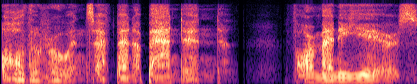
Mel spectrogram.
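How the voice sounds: Raspy and put on, this character voice moves along at a fairly slow pace.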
